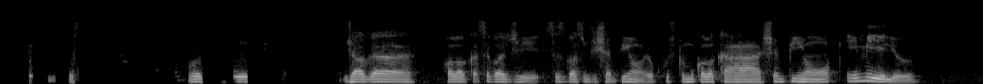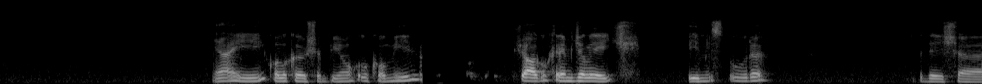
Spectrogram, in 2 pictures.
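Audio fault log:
0.01–1.17 s, 1.87–2.82 s, 3.42–3.49 s: speech suppressed in double talk. The voice sinks by as much as about 40 dB in the first two spans and about 15 dB in the brief third. This is likely the echo canceller mistaking overlapping talk for loudspeaker echo and attenuating everything.
1.23–1.82 s, 14.01–14.83 s: other side's voice leaking through. A second, fainter voice is audible, at about 30 dB below the talker at first and about 20 dB below later. This is likely loudspeaker playback that the echo canceller failed to remove fully from the microphone.
1.45–1.59 s, 3.10–3.14 s, 14.08–14.50 s: background gated by the echo canceller. The room tone abruptly falls away by about 40 dB and then returns. The canceller clamped the microphone hard while far-end sound was playing, then released it.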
